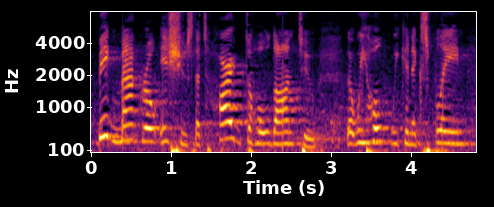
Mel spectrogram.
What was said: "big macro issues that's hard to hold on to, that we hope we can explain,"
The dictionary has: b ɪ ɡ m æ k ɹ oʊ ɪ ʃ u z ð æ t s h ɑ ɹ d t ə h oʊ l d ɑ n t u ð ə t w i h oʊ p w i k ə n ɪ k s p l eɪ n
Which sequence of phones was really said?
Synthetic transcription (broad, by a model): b ɪ ɡ m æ k ɹ oʊ ɪ ʃ u z ð æ t s h ɑ ɹ d t ə h oʊ l d n t u ð ə t w i h oʊ p w i k ə n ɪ k s p l eɪ n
